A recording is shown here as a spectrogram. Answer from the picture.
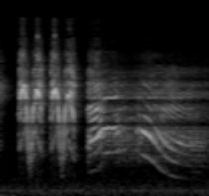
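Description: A production-logo audio sting: quick, choppy, high-pitched voice-like sounds in the first second, then a sound that slides down in pitch and fades out.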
